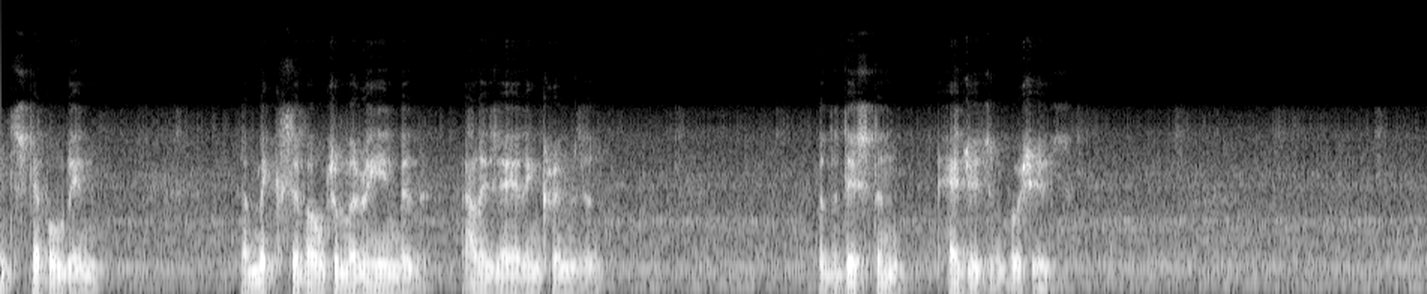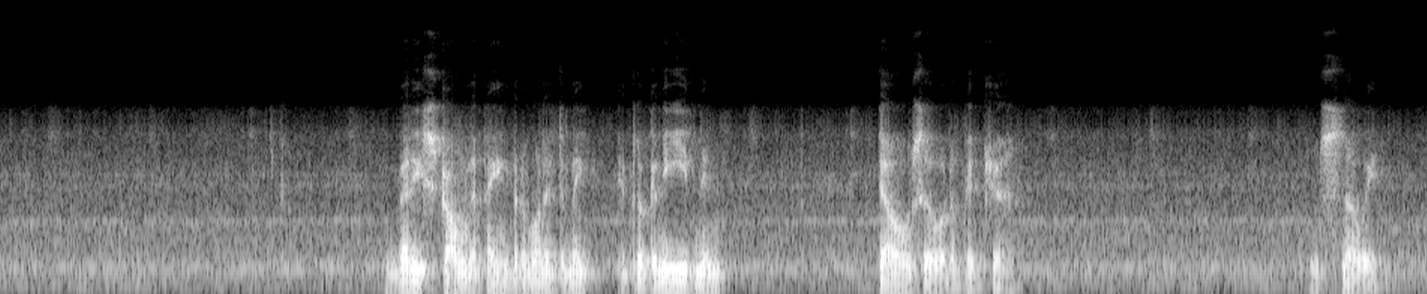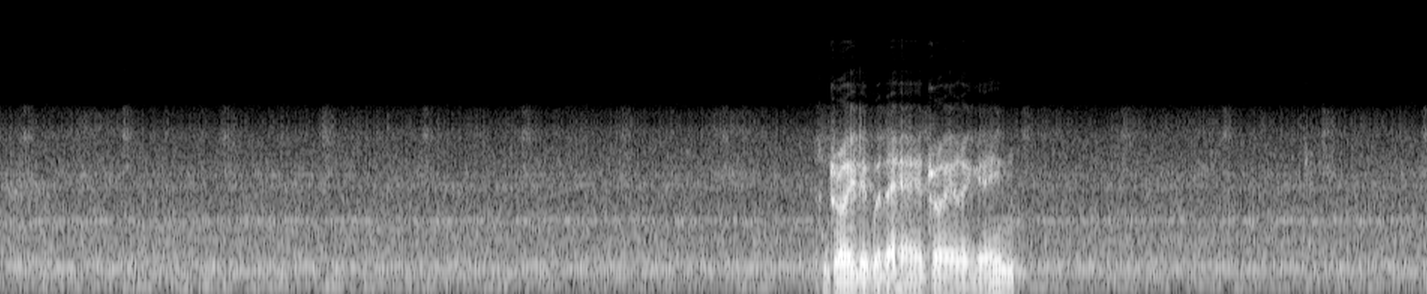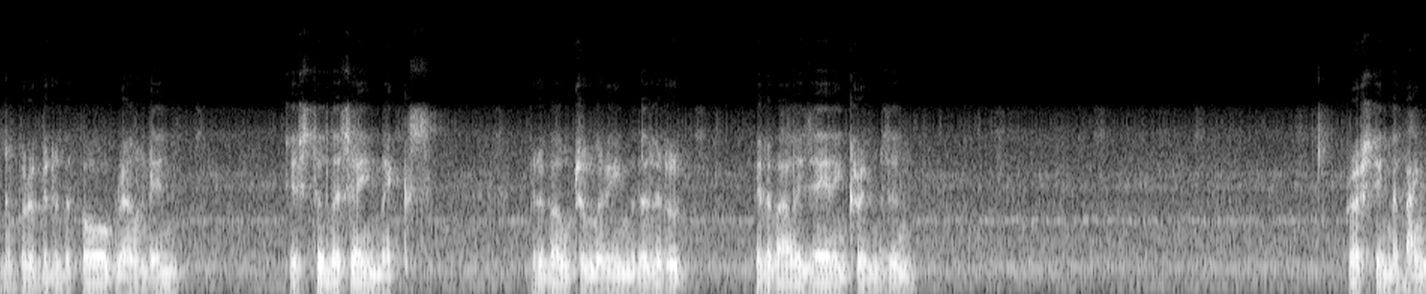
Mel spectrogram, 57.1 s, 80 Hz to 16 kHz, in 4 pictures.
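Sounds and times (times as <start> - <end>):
light hum: 0.0 - 57.0
recording hiss: 0.0 - 57.0.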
